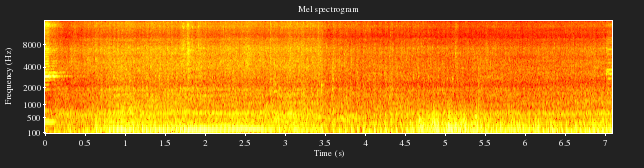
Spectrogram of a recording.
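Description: A motorcycle engine runs steadily at close range with a mid-pitched drone and small throttle swells as the rider sets off from a house at the start of a bike trip, heard alone without talk.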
